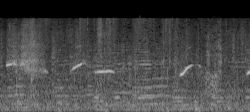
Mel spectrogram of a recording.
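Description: Someone whistling nearby in short, rising and falling notes with small gaps between them, over a faint background murmur.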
